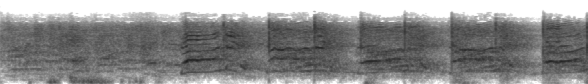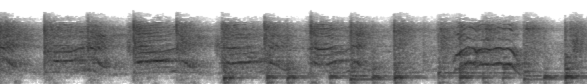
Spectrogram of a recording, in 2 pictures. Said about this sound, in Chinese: 哦，他不愿意出来，因为他说掌声不够。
